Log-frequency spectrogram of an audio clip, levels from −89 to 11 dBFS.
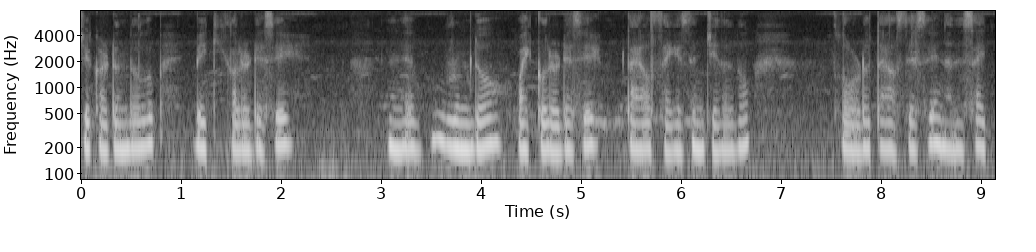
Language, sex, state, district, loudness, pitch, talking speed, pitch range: Nagamese, female, Nagaland, Dimapur, -16 LUFS, 195 Hz, 140 wpm, 190-205 Hz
